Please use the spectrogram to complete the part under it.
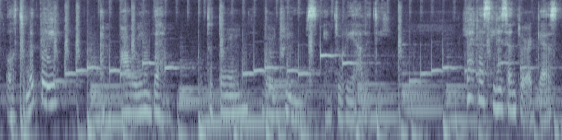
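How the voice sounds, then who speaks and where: A woman reading a scripted podcast introduction in a measured, formal way. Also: lowish voice. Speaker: intro narrator. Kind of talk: scripted narration. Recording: voice-over with loud music behind.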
